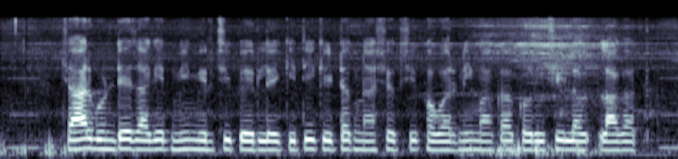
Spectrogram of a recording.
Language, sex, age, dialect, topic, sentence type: Marathi, male, 46-50, Southern Konkan, agriculture, question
